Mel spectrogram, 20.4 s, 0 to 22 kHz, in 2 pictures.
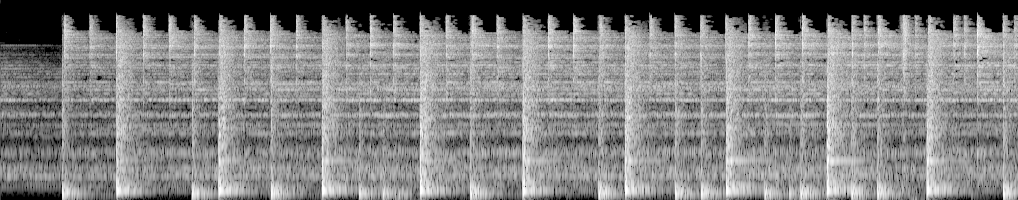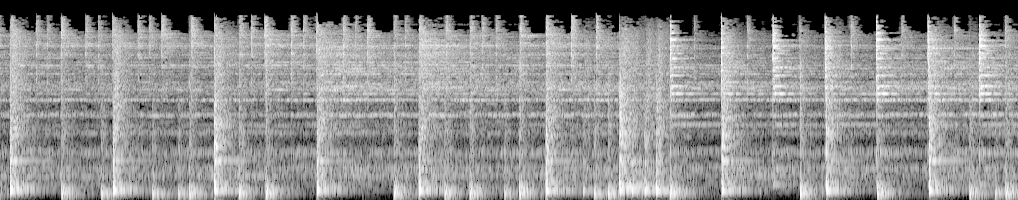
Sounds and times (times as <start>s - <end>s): Drum kit: 0.0s - 20.3s
Bass drum: 2.0s - 13.5s, 14.1s - 17.4s, 18.2s - 20.3s.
